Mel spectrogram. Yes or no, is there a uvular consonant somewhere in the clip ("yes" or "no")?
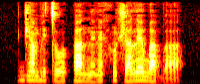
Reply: no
